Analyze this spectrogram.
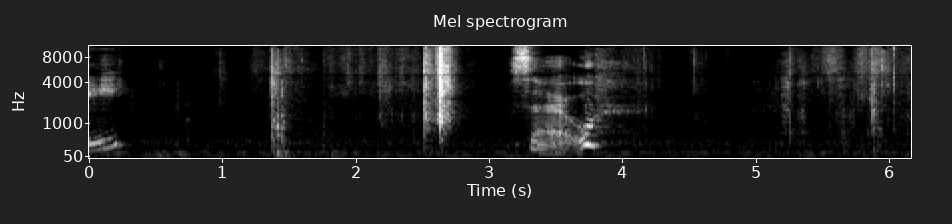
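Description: Stiff paper pieces tap and slide softly on a hard mat.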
